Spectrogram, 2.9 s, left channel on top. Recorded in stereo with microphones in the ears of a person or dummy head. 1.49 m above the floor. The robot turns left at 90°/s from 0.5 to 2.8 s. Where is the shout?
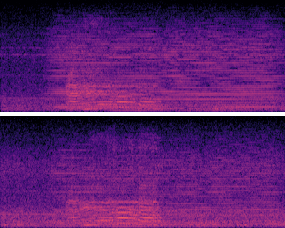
35° left; by 1.8 s 65° right.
